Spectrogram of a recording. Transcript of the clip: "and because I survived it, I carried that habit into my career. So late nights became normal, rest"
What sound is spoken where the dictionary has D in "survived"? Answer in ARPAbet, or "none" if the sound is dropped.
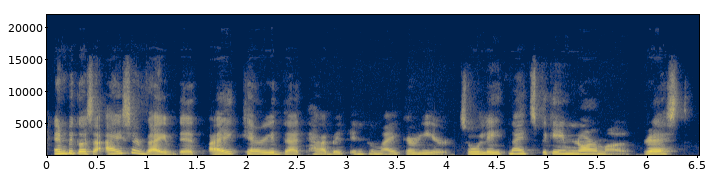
D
